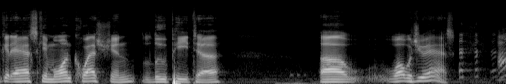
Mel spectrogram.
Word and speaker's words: Lupita: Uh, Lupita. Lupita.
